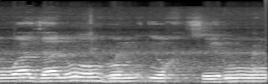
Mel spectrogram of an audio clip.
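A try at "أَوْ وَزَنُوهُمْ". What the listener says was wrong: Aunya jangan ringan ya, jangan ringan, sudah betul masuknya, tapi hentakan itu naber. Au kayak orang mendelik itu loh, kayak orang mendelik ya, mendelik ya. Wa idza kaluhum au wazanu ya, au wazanu ya, sekali lagi.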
